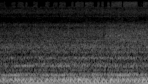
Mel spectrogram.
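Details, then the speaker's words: Clark forklift with Hyundai Theta engine, sometimes hard to start and hesitating under load, MAP sensor being scoped: just after start the idle sounds uneven and lumpy with an unsteady beat; rough idle, cause not yet known. "okay it's running let's crank it yeah it's rough okay"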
